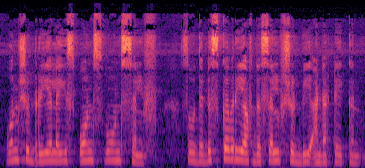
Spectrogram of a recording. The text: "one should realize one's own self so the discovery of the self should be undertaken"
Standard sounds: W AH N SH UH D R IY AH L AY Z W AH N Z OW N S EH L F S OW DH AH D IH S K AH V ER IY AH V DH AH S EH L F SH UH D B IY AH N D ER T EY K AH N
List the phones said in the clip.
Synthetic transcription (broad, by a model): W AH N SH UH D R IY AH L AY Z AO N S OW N S EH L F S OW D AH D IH S K AH V ER IY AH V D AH S EH L F SH UH D B IY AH N D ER T EY K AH N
